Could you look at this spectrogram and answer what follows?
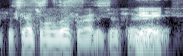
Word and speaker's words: Saskatchewan: How do you pronounce their first name? Saskatchewan Rough Riders.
